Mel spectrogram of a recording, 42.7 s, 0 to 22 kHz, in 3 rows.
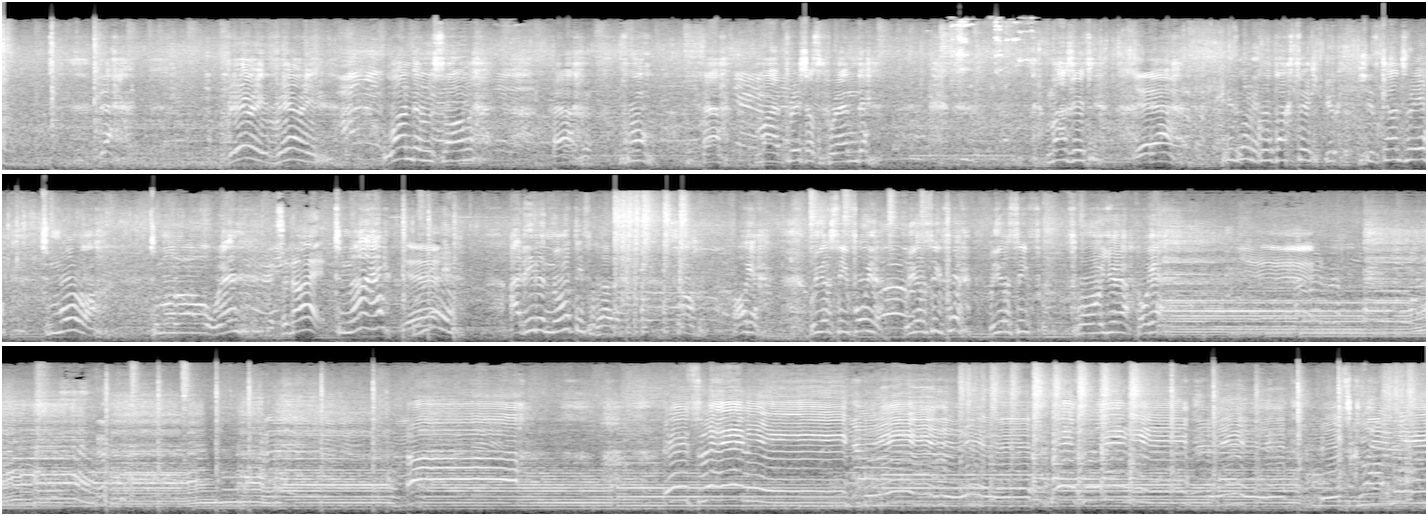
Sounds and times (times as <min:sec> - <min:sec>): Music: 0:00.0 - 0:42.7
Speech: 0:10.4 - 0:29.0.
